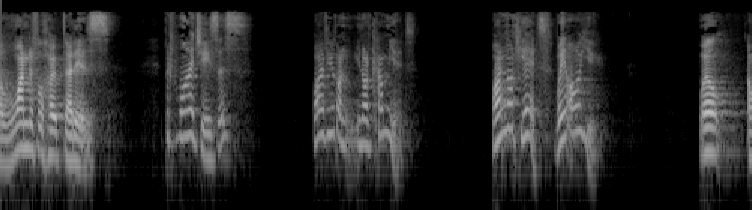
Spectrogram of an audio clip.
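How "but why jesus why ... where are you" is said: high, soft longing cry to Jesus; hushed, yearning lament; plaintive plea. Pretend. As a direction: ask it like an aching prayer. Voicing believers' plea to Jesus.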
